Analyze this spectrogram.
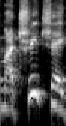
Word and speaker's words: Matrice: And the Matrice Quartet, I'm trying to pronounce it in the Spanish way, is Alina Sitnikava, Alicia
